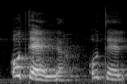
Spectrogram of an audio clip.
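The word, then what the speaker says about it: hôtel: so we say um hotel in French the letter H is always silent that means we write it but it's always mute unotella magazine which is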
